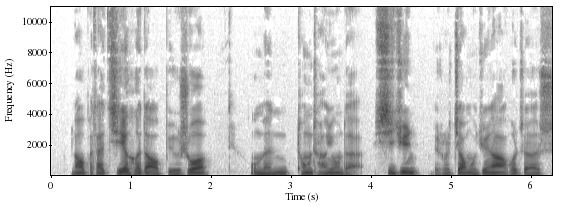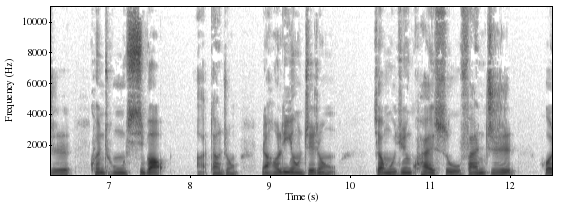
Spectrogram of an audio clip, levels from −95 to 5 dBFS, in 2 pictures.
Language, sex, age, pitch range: Chinese, male, 30-49, 80-100 Hz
